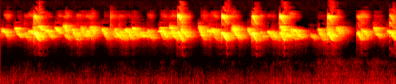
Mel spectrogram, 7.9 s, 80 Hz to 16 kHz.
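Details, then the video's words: Caged white-eye recorded 6 March 2022, gaining confidence to open its song; unbroken fast stream of high, sweet twittering and sharp chirps, very clean with little background sound. "Mata Puteh Before he open buka Tsunami Video 1 gaining confidence to buka slow n steady"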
